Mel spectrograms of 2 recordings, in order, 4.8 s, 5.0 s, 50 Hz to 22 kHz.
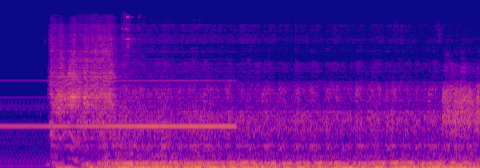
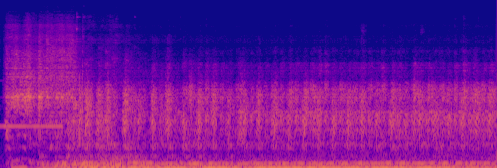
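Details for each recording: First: Chevy/GMC 6.5 turbo diesel truck with an aftermarket turbo and an inexpensive pump mounted driver (PMD), first start: it cranks, catches abruptly and runs lumpy. A rough first start every time from the PMD; restarts are fine. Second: Chevy/GMC 6.5 turbo diesel with aftermarket turbo, restarted after glow plug cycle following a struggling run typical of a failing PMD (pump mounted driver); steady smooth idle with no misses or stumbles; normal idle.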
